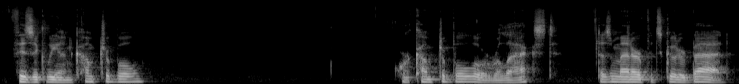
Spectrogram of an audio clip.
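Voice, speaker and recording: A man leading a guided meditation, giving slow, soothing instructions with long pauses. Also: fairly low pitch. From Canada.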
